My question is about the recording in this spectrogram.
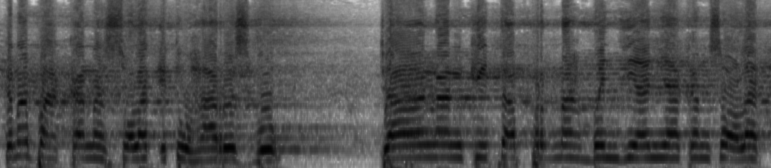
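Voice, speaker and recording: High-voiced preacher in an echoey hall. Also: male voice, measured pace. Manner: addresses the women in the audience directly, lively storytelling. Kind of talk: storytelling sermon. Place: hall at a religious gathering.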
